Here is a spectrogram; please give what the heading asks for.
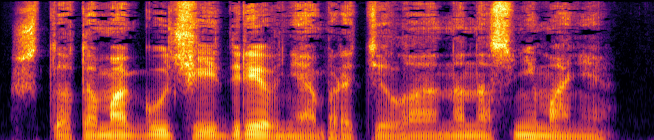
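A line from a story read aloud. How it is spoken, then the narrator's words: Quiet whisper. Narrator (Russian): тихо шепчет Зилтон своему напарнику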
